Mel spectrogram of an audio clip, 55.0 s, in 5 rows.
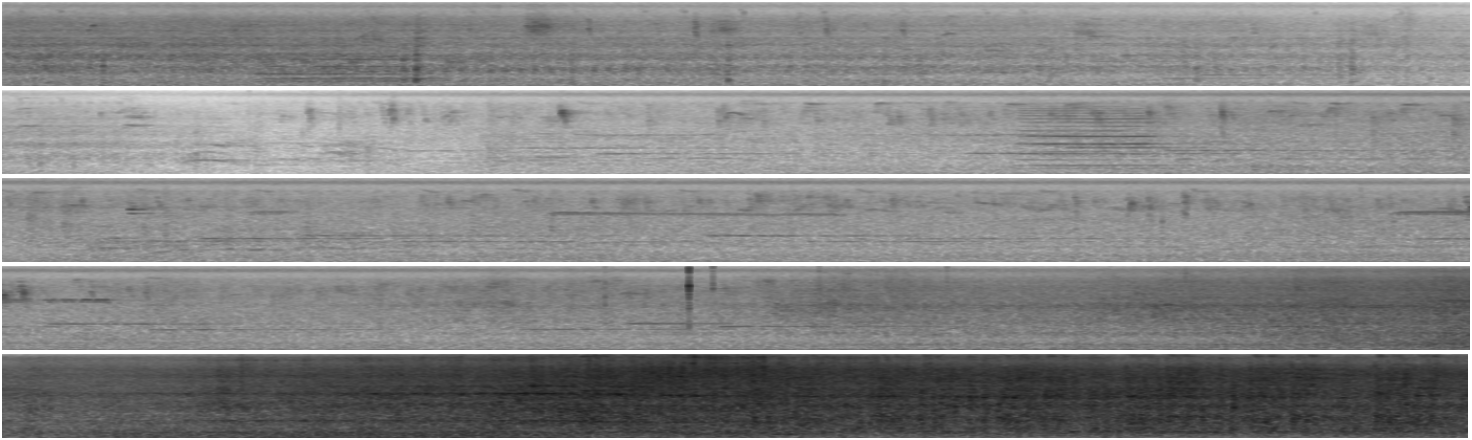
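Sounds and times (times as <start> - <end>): diesel train engine and wheel rumble: 0.0 - 12.9, 14.5 - 55.0
train horn: 1.7 - 4.1, 18.0 - 21.4, 42.7 - 49.3.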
